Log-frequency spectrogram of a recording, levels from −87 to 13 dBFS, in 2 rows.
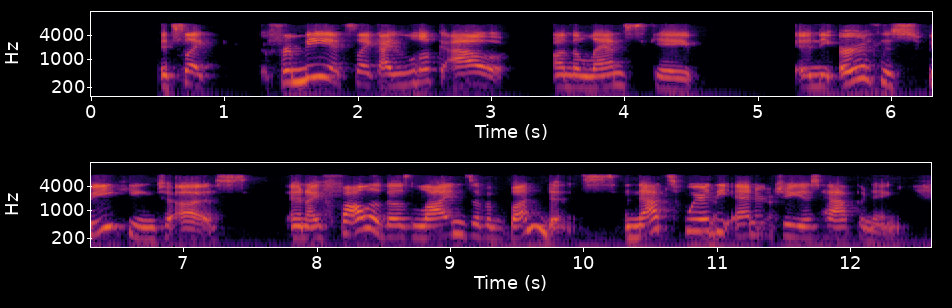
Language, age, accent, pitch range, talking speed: English, 30-49, American, 200-310 Hz, 155 wpm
